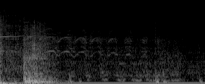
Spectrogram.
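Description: A horse in the Red Dead Redemption 2 video game gives one loud, close whinny at the start, followed by soft hoof clip-clops over a low steady hum.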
